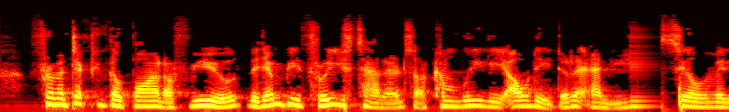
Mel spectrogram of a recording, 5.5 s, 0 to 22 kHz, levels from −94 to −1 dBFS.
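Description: At 4.73 s the speech gives way to a smeared continuation of its last sound, a buzzy tone that thins out until normal audio resumes at 4.97 s, with about 0.22 s of material simply gone. This is most likely a long network dropout, where the receiver stretched the final sound to cover the missing stream. Unlike a brief packet-loss click or stutter, the fill runs for about 0.2 s.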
